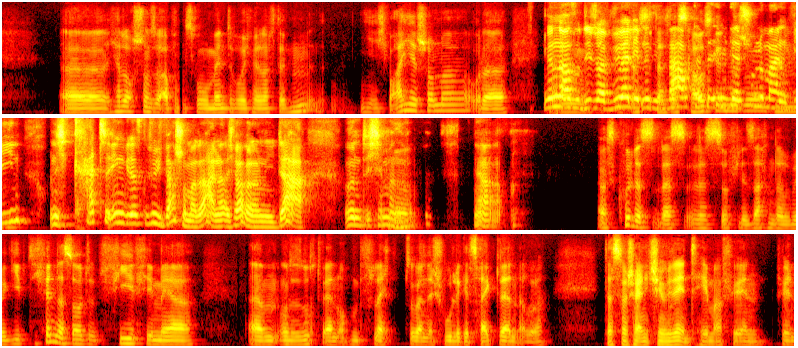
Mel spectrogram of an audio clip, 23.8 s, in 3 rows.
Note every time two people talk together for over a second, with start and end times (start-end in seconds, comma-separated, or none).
5.4-8.1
